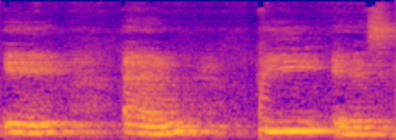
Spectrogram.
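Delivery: each letter stretched out slowly; slow dictation for writing down; slow spelling. Shown as a demonstration. Teacher spells letters for class.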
